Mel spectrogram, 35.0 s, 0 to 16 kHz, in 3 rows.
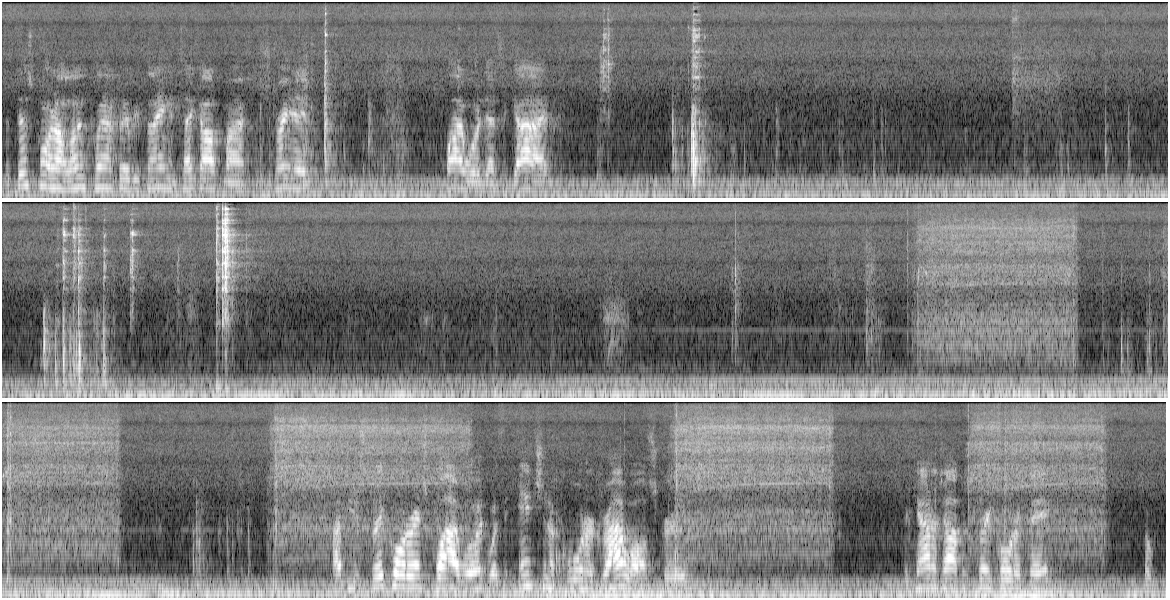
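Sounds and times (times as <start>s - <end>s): low steady hum: 0.0s - 34.9s
cordless drill whirring: 20.7s - 22.4s, 23.3s - 24.5s, 26.0s - 28.0s, 30.2s - 31.7s, 33.0s - 34.4s.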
